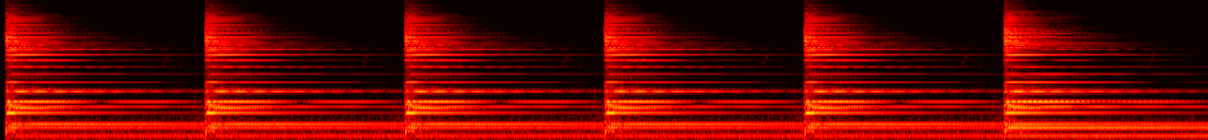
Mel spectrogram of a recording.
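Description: A large church bell tolls slowly, each stroke ringing out and fading.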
